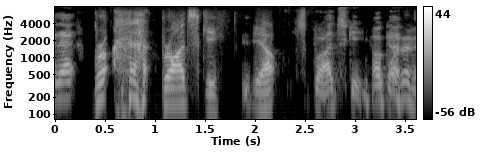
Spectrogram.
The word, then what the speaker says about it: Brodsky: Brodsky.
